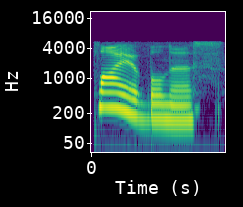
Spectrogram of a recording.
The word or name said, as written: pliableness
